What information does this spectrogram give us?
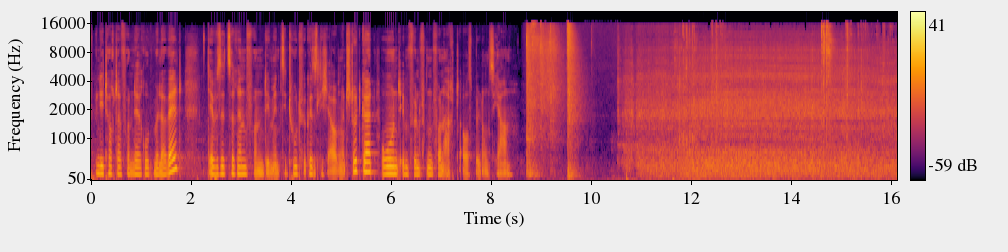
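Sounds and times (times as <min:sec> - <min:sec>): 
speech: 0:00.1 - 0:08.5
special Bunsen burner hissing: 0:10.2 - 0:16.1.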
